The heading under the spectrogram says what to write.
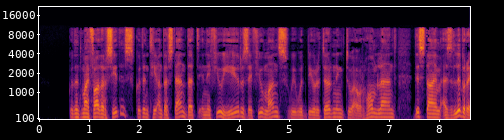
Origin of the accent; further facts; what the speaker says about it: Kuwait City, Al Asimah Governorate, Kuwait; I was born and raised in Kuwait City. My family was one of the few lucky ones not to be expelled after 1991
